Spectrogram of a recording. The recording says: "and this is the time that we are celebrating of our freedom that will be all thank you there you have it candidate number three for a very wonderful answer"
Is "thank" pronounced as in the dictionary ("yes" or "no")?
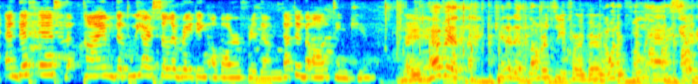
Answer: no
